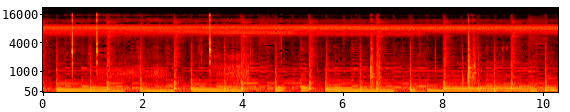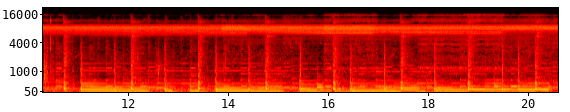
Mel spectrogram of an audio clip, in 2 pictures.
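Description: A steady, high chorus of cicadas over background music of low, repeating sustained chords, with scattered short clicks and knocks.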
